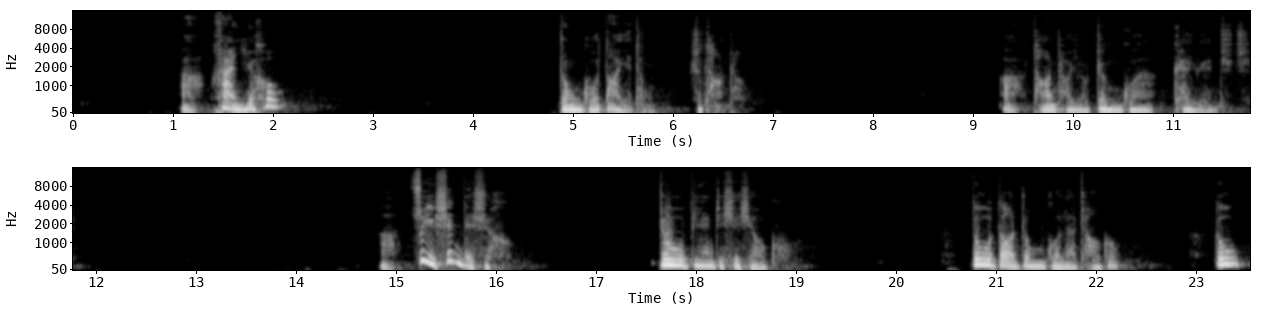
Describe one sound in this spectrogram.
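An elderly man speaks calmly and slowly into a close microphone, in short phrases with long pauses.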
